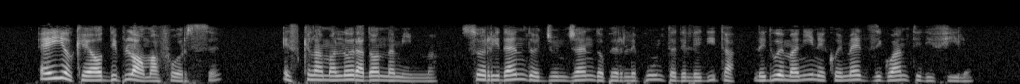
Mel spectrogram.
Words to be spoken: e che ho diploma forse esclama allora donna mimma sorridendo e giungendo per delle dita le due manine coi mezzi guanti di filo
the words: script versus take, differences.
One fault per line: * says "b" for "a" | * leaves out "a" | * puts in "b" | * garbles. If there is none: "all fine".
* puts in "io"
* puts in "le punte"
